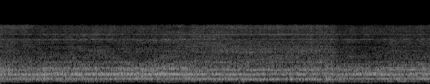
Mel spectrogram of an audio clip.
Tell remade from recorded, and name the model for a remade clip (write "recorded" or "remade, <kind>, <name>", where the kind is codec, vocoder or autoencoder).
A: remade, codec, SNAC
